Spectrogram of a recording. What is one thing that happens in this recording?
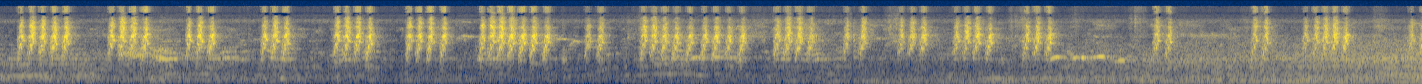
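A myna calls in rapid chattering bursts.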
